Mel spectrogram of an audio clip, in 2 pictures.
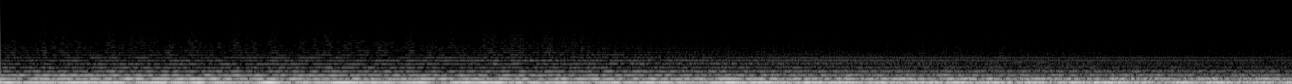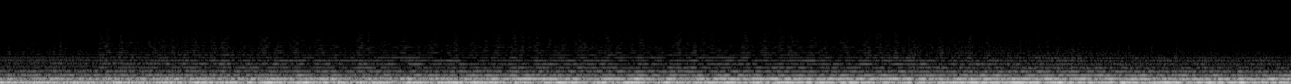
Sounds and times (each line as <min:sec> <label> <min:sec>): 0:00.0 drone 0:25.8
